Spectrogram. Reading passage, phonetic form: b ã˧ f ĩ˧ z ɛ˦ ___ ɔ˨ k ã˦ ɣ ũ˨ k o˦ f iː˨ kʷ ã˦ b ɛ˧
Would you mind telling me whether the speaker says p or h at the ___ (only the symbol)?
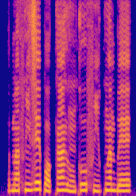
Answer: p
